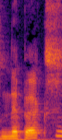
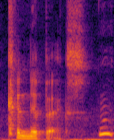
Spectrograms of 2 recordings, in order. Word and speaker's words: Knipex: one of the reps I always thought it was nipex yeah and it's K ni i p x and they pronounce it knipex fancy do you have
